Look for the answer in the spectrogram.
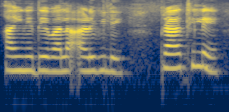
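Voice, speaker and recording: A woman narrating a classic book in a steady, expressive storytelling manner. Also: fairly high pitch, normal speed. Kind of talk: literary book reading. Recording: slightly dull, lo-fi recording.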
